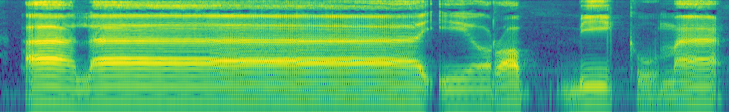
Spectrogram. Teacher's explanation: Maka ini huruf ro dibaca tebal, dibaca tabkhim. Sehingga pangkal lidah kita naik terangkat ke atas ketika kita mengucapkannya.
